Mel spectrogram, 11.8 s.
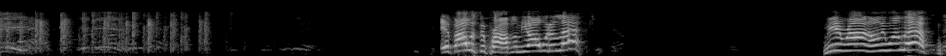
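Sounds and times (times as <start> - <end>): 
group of women clapping: 0.0 - 4.0
speech: 5.5 - 7.3, 10.3 - 11.8.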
